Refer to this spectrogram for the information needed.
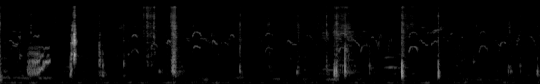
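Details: Several grey francolin chicks in Punjab, Pakistan, peeping with brief, curved chirps in quick irregular bursts, broken by loud knocking and tapping noises.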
